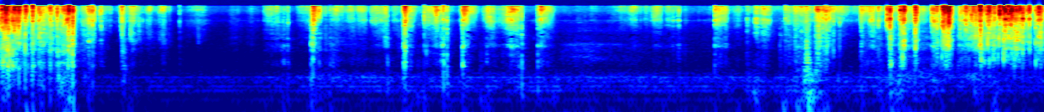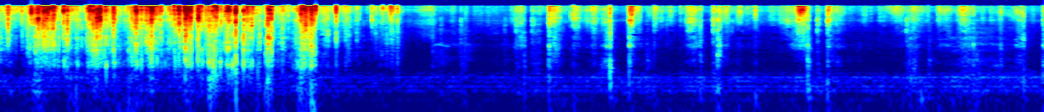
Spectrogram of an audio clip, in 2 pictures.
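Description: Foil wrapper of a Topps trading card pack crinkling and tearing as it is opened by hand, in irregular bursts of rustling that are busiest around the middle.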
